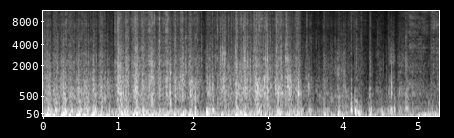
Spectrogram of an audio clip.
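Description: Short natural nails and fingertips tap and scratch the surface of a closed, small, hollow blue printed cardboard box of Mini Oreo cookies with its contents inside, held in both hands. The result is a dense, irregular stream of dry, dull taps and scratchy rustles, heavy in the low end, with one sharper, louder knock near the middle.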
